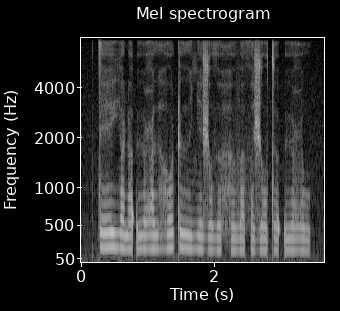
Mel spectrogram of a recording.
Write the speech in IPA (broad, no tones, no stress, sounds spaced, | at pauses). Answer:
t eː j ɐ ɳ ɐ ʔ ʉː ʕ ɨː ɦ o ʈ ɨː ʎ e ʒ o ð ɵ h ɵ β ɐ θ ɐ ʒ o t ɵ ʔ ʉ ʕ u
